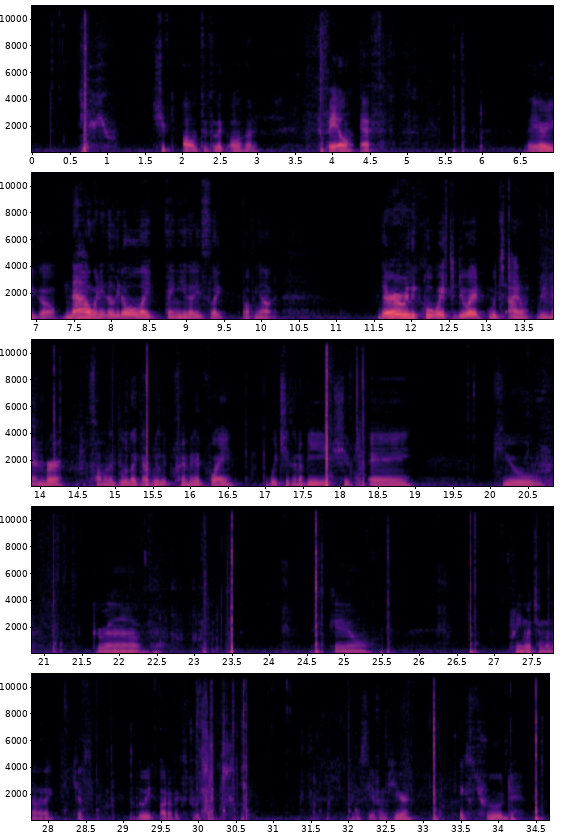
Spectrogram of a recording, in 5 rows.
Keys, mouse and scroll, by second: 0.1 alt+shift+click, 0.1 alt+shift+right click, 0.2 alt+shift+click, 3.7 f, 5.0-5.5 scroll down 2, 5.5 Tab, 5.9-7.5 middle drag, 13.1 KP_1, 14.1 /, 15.0 shift+middle drag, 15.4-16.7 scroll down 3, 16.0-16.7 scroll up 1, 16.7-17.0 scroll up 1, 18.0 shift+a, 20.0-20.9 scroll down 1, 20.9 scroll down 1, 21.0 g, 22.2 click, 22.6-22.9 scroll up 3, 23.2 shift+middle drag, 24.5 s, 25.2 click, 25.4 Tab, 26.6 s, 27.0 click, 27.5 s, 28.3 Escape, 28.7 middle click, 29.0 scroll up 1, 29.3 right click, 30.4 ctrl+Tab, 31.1 right click, 31.4 middle click, 31.9 KP_1, 33.0 e, 34.0 click, 34.4 s.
